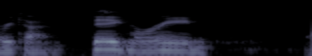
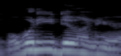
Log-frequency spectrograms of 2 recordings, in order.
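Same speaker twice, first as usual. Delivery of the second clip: higher, louder recruiter imitation; 11 semitones higher, 8 dB louder than usual. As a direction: press him like a gruff recruiter. Recruiter asks again.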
